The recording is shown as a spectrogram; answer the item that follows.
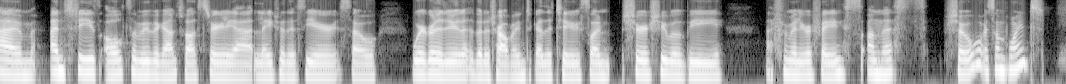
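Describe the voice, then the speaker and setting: An Irish accent at a moderate pace, in a very clean recording with a silent background. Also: woman, fairly low pitch for a woman. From Ireland. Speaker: podcast co-host. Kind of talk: casual chat. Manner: animated.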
